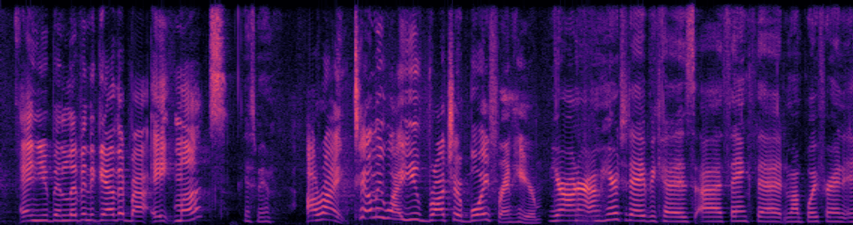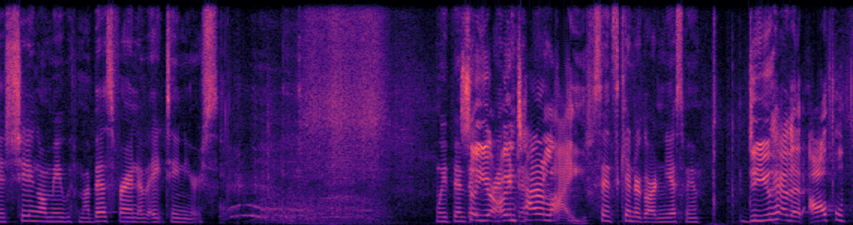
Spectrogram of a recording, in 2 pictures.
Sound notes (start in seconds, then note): none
